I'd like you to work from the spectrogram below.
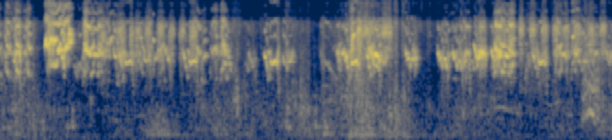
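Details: A pet olive-throated parakeet eating sunflower seeds and drinking water gives a steady stream of harsh, high chattering and screechy notes, with some rustling and wing-flutter sounds mixed in.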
